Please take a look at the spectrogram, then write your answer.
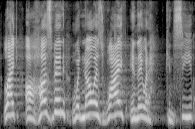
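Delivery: loud, high preaching at full force; fired-up preaching. Acted. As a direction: preach it out to the whole church. Pastor preaching to congregation.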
